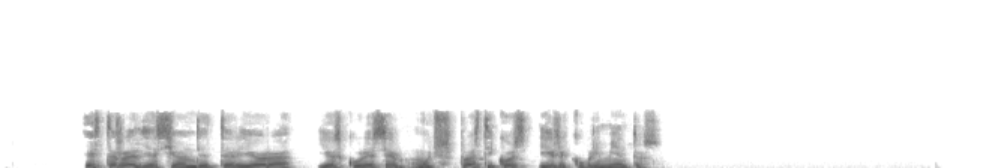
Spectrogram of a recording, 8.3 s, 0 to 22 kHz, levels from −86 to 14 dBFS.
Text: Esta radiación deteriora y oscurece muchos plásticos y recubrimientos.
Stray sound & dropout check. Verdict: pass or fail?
pass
